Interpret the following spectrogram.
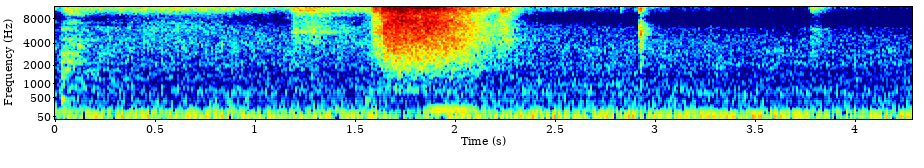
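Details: DL 4500 coach during an air brake test, engine idling with air pressure built: a short sharp burst of air hiss as the park brake is released, a normal release with no coach movement.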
